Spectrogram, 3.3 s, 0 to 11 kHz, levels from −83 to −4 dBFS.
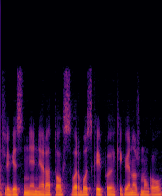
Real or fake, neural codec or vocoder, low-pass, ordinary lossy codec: fake; codec, 16 kHz, about 1 kbps, DyCAST, with the encoder's durations; 7.2 kHz; Opus, 64 kbps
